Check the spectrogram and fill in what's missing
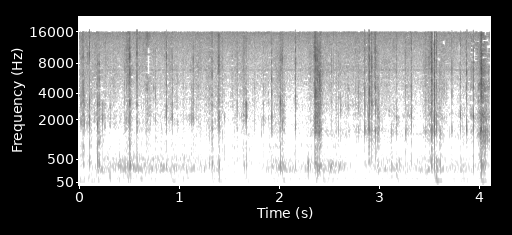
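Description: A hand-sized plastic gel bead ice pack, a clear flexible pouch filled with small blue gel beads, is held up and squeezed and kneaded with fingertips. The plastic gives soft, irregular crinkles and brief bright crackles as the beads shift inside.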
